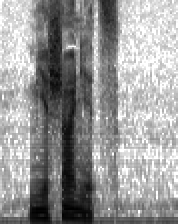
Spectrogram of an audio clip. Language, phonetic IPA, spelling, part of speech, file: Polish, [mʲjɛˈʃãɲɛt͡s], mieszaniec, noun, Pl-mieszaniec.ogg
